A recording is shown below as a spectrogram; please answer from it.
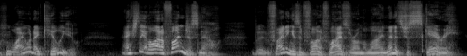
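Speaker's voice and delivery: a carefree fighter enjoying the duel; grinning swordsman impressed by his foe; cheerful young fighter. Acted. Ren refuses to kill.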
